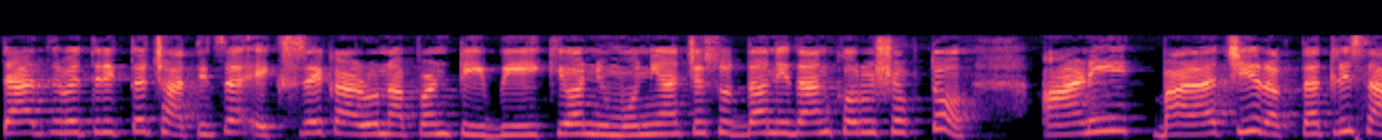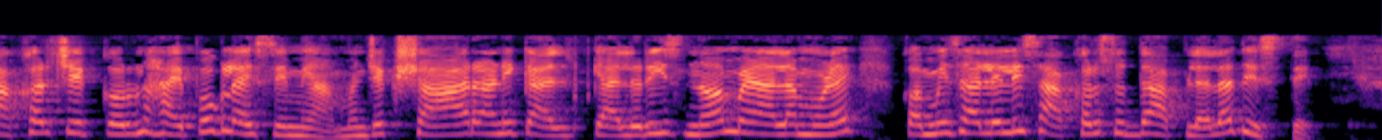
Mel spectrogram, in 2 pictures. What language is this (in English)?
Marathi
